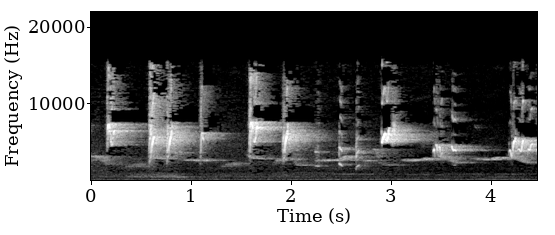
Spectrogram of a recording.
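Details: Sunbird sings solo in contest style as a kept Vietnamese seven-coloured songbird. High, sharp chipping notes come roughly twice a second, each trailing into a thin descending sweep, over a soft background hum.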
